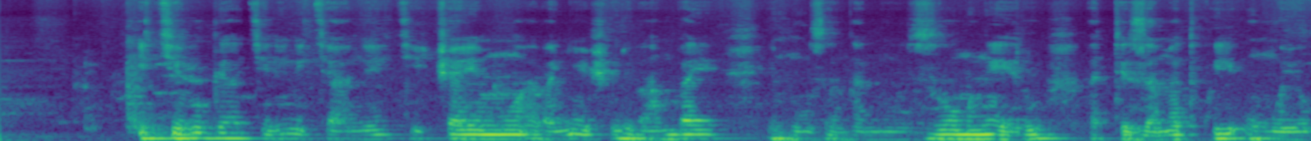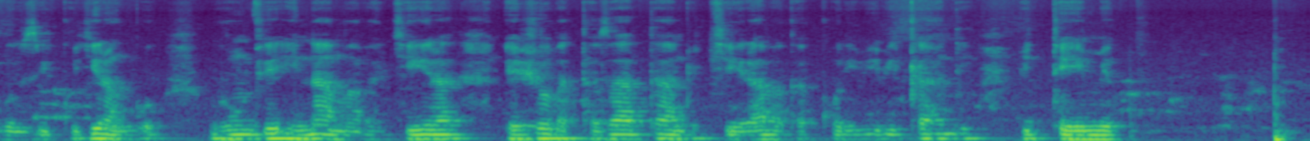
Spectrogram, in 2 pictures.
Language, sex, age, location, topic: Kinyarwanda, female, 25-35, Nyagatare, education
